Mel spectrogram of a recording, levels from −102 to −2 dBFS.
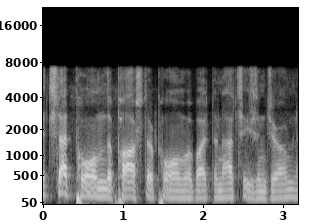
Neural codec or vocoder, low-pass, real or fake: none; 7.2 kHz; real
